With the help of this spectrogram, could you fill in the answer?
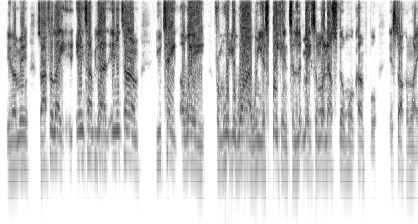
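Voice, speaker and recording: Speaking very fast with very even loudness and fairly even intonation, a man with a fairly high pitch is heard in a dry, close sound with no echo. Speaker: radio show guest. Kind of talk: casual chat.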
